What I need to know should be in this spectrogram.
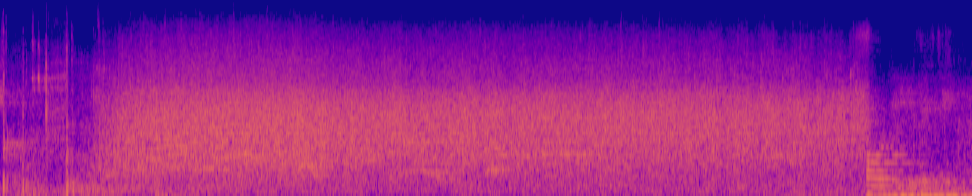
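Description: A large crowd applauds steadily.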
